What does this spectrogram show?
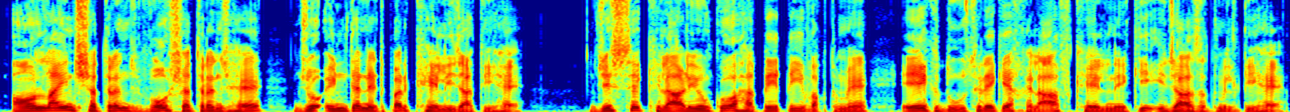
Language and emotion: Urdu, neutral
